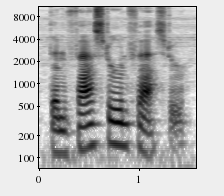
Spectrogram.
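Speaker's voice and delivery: ordinary delivery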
